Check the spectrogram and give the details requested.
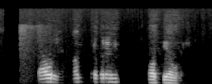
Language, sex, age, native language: Icelandic, male, 30-39, Icelandic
